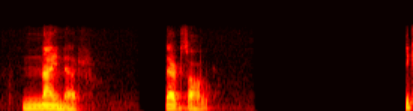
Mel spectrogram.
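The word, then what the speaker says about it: niner: 9 को 9 नहीं पढ़ना है, क्या पढ़ना है? नाइनर।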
